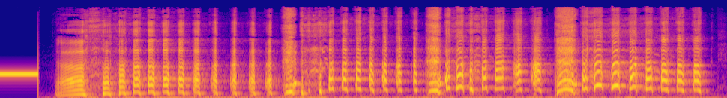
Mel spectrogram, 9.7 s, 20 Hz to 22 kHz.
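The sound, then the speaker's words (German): A single steady electronic beep marks the start of a timed segment, brief and alone, followed by several people talking with laughter. “Die 3 Minuten beginnen nach dem Piep.”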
